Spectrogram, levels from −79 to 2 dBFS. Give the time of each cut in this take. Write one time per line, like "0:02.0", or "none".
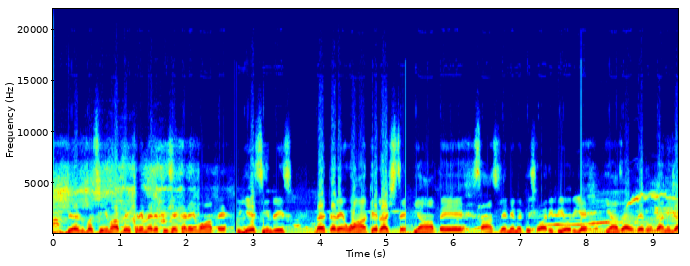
0:02.8
0:05.3
0:07.9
